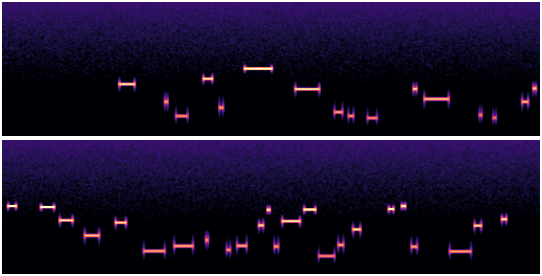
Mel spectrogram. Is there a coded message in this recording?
No, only electronic bleeps of random pitch and length.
